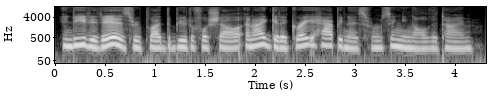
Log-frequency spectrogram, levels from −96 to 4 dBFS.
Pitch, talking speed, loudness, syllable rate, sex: 200 Hz, 250 wpm, -19 LUFS, 6.1 syllables/s, female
